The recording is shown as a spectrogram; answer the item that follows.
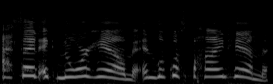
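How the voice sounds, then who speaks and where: A woman giving casual, expressive and playful let's-play commentary as she reacts to a visual novel. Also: extremely high pitch, normal speed, dry recording. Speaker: gamer playing a visual novel. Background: music.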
